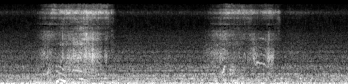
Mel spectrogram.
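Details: Girl asleep with her mouth open: two slow, loud rasping snores about three seconds apart over steady room hum; open-mouth mouth-breathing snoring.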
